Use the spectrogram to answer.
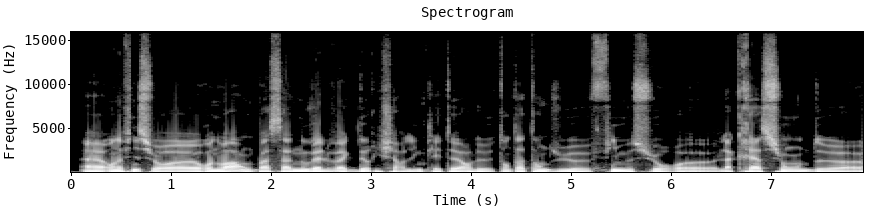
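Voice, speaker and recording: A man with a fairly low pitch and a dark, mellow tone speaks at a fairly slow pace, keeping very even loudness and ordinary pitch variation. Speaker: film critic podcast co-host. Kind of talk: casual film review discussion. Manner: hesitant, many fillers.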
